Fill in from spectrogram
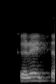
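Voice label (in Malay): "kereta", Malay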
